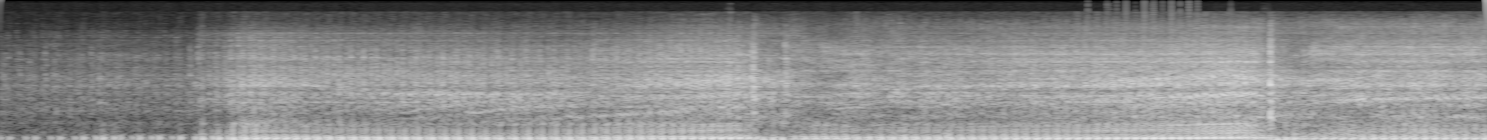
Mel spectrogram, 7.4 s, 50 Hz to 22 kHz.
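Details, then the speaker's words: 2020 Triumph Speed Twin 1200, stock, after bad stalling idle, refuelled with injector cleaner added, helmet and pocket mics: steady, even low thump at idle with a couple of brief dips, holds a smooth idle; normal. "Oh, I just started it, as you guys saw. It was kind of normal. The idling was pretty good."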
